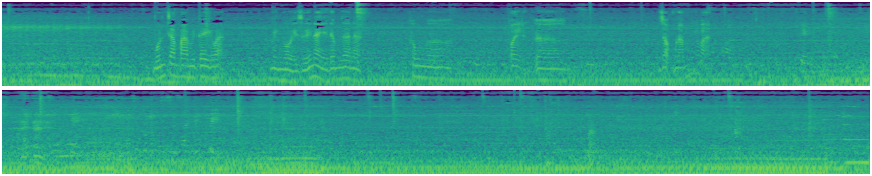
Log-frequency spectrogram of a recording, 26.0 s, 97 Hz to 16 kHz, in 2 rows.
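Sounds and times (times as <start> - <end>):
bus engine rumbling: 0.0 - 26.0.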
